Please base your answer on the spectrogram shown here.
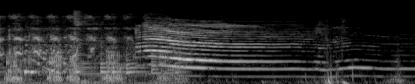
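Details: A cat gives one long, drawn-out meow. It starts around the middle and holds for nearly three seconds at a steady, slightly wavering pitch with rich harmonics. It follows a busy opening of music and chatter.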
